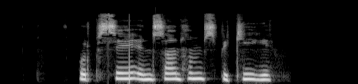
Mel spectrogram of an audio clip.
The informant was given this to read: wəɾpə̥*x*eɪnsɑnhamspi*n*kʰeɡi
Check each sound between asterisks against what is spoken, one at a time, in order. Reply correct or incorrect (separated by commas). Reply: incorrect, incorrect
